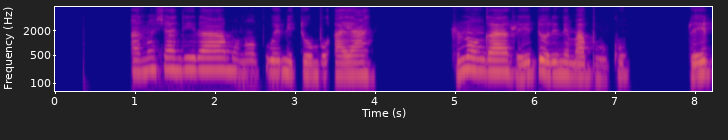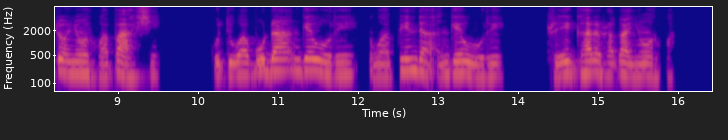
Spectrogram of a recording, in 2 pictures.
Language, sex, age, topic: Ndau, female, 36-49, health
